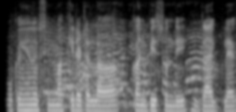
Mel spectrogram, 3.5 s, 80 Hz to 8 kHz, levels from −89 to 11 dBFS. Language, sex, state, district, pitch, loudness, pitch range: Telugu, male, Andhra Pradesh, Annamaya, 135 Hz, -18 LUFS, 125-140 Hz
